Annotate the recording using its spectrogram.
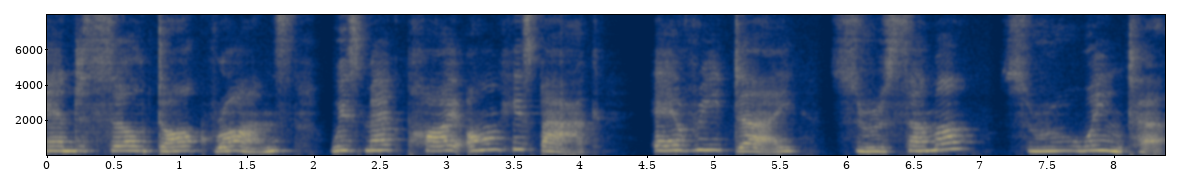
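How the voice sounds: Very slow, high-pitched speech from a woman. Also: ordinary pitch variation.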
